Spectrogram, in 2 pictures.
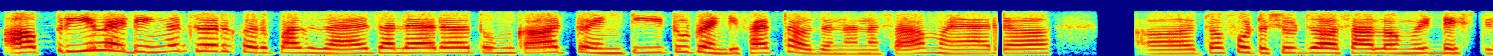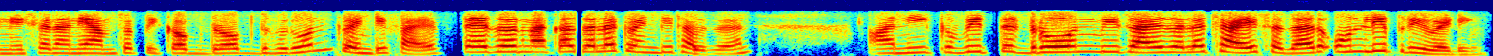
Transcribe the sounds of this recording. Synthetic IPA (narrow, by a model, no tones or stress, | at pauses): əpɾiʋeɽiŋɡd͡zəɾkəɾpakd͡zajd͡zaljaɾt̪umkaʈʋeɳʈiʈuʈʋẽɳʈiːfajʋt̪ʰawd͡zəɳanəsam̤əɭjaɾ | t͡sɔfoʈoɕuːʈ̚d͡zɔəsalɔ̃ŋɡʋit̪̚ɖesʈineɕənaɽ̃iamt͡sɔpikəp̚ɖɾɔp̚d̪ʱəɾuːnʈʋẽɳʈiːfajʋt̪ɛd͡zəɾnakad͡zaljaʈʋeɳʈiːt̪ʰawd͡zən | aɽ̃ikəʋit̪ɖɾonmiːd͡zajd͡zaljat͡ɕʰaɭiːsɦəd͡zaɾonliːpɾiʋeɽiŋɡ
